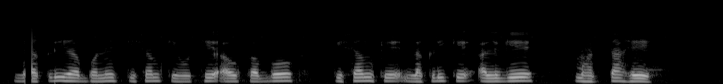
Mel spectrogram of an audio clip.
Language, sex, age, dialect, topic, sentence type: Chhattisgarhi, male, 60-100, Eastern, agriculture, statement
